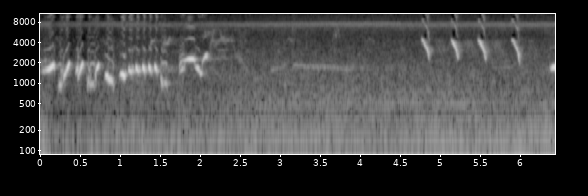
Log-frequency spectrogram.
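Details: White-rumped shama singing, played to prompt birds to sing: a rapid jumbled phrase of looping whistles for about two seconds, a pause of faint background hiss, then four sharp upward-sweeping notes evenly spaced.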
